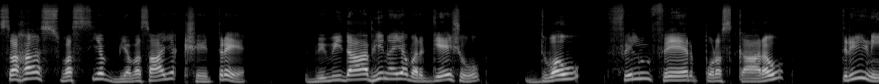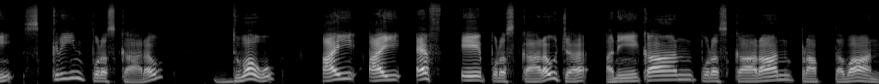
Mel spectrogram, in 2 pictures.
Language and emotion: Sanskrit, neutral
